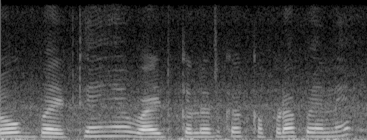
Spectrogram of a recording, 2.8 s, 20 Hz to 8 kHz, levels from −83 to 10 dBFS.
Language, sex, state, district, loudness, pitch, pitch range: Hindi, female, Uttar Pradesh, Lucknow, -16 LUFS, 235 Hz, 225-250 Hz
